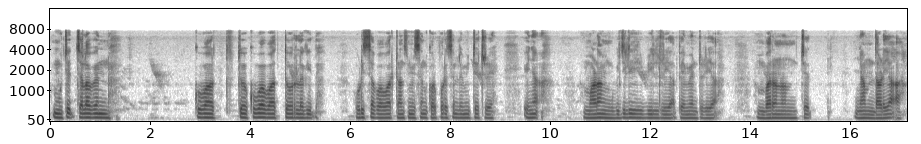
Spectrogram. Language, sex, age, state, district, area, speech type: Santali, male, 18-30, West Bengal, Dakshin Dinajpur, rural, read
